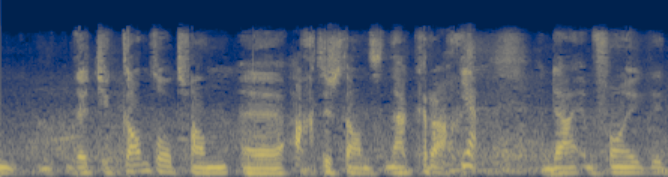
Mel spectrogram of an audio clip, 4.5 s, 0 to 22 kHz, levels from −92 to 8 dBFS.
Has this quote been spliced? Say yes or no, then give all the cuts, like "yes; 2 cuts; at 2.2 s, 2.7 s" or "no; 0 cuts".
no; 0 cuts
